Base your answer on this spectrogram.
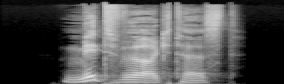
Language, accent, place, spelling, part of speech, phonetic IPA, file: German, Germany, Berlin, mitwirktest, verb, [ˈmɪtˌvɪʁktəst], De-mitwirktest.ogg
- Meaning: inflection of mitwirken: 1. second-person singular dependent preterite 2. second-person singular dependent subjunctive II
